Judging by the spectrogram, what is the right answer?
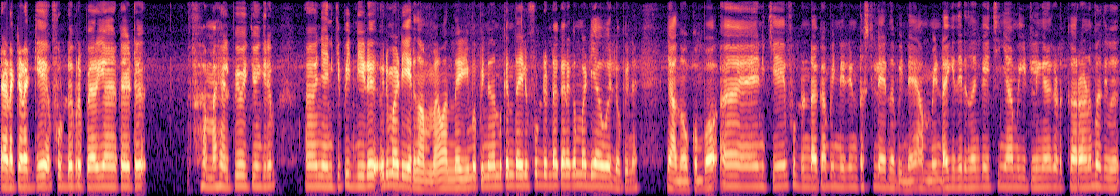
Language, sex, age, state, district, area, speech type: Malayalam, male, 18-30, Kerala, Kozhikode, urban, spontaneous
